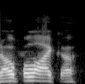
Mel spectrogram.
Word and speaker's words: Opelika: I'm the president of the opica pickleball Club yeah that's how you say it opala and um we have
